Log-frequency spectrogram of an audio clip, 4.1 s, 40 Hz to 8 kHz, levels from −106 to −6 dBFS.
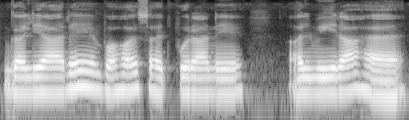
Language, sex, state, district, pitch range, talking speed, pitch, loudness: Hindi, male, Jharkhand, Garhwa, 130-145 Hz, 100 wpm, 135 Hz, -14 LUFS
